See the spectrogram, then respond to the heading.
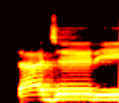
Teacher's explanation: جیم میں قلقلہ کیا جا رہا ہے، جیم کو ظاہر کر کے پڑھا جا رہا ہے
